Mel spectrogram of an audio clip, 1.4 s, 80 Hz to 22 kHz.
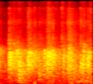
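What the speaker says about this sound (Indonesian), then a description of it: "berikan tepuk tangan untuk kelompok 1" Classmates in a school classroom give a student group a short burst of applause, dense hand clapping that stays fairly even for about a second and a half.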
